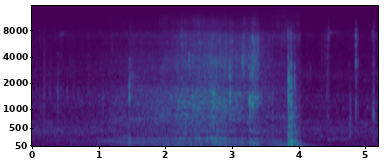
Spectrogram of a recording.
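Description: A car engine approaches, grows louder and rushes past close by.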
